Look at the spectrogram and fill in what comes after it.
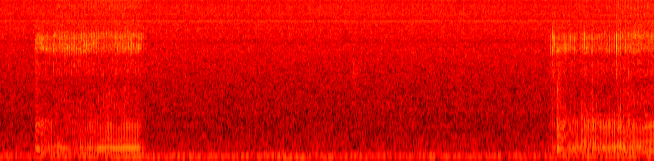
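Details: Pekingese asleep, snoring twice: each snore is a low, rough, buzzing inhalation lasting about a second, the two spaced roughly five seconds apart with near silence and faint room hum between them.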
